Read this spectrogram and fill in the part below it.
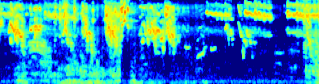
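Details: Breeding pair of budgerigars: harsh, busy chatter at first, then sparser clear whistled chirps and short squeaky notes separated by small gaps.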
